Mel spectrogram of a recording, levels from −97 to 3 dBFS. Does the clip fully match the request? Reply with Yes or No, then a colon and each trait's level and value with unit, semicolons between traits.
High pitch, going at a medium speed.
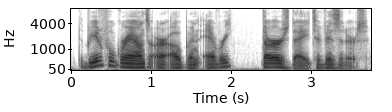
No: low, 115 Hz; average, 145 wpm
